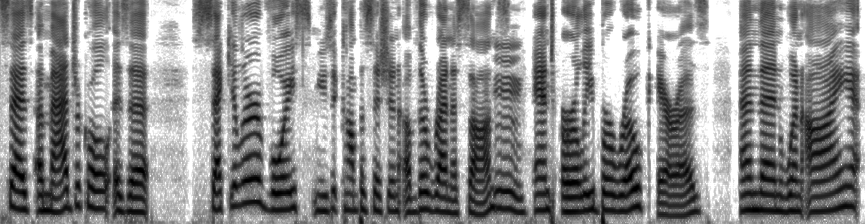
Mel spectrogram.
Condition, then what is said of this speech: No condition.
